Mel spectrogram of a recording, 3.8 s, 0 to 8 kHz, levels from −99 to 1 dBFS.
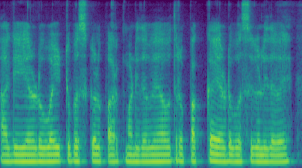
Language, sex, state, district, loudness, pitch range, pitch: Kannada, male, Karnataka, Bangalore, -16 LUFS, 120-125 Hz, 125 Hz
